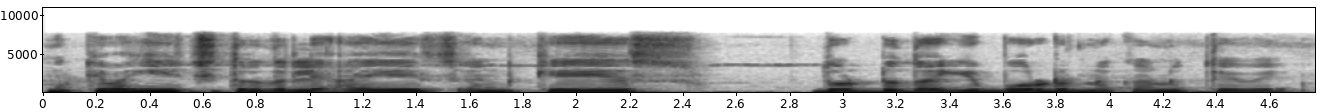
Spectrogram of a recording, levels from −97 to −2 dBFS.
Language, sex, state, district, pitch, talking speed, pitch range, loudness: Kannada, male, Karnataka, Bangalore, 170 Hz, 125 wpm, 155-190 Hz, -14 LUFS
